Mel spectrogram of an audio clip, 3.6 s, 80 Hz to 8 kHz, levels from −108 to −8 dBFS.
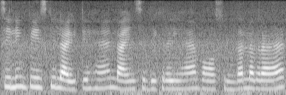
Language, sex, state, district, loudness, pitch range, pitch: Hindi, female, Chhattisgarh, Raipur, -19 LUFS, 215-240 Hz, 225 Hz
